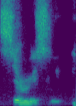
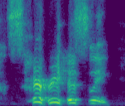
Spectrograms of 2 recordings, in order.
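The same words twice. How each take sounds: First: Said in the usual way. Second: SERIOUSLY stretched out slowly, high and loud; laugh, then draw out SERIOUSLY at a raised pitch; SERIOUSLY dragged long and louder for comic insistence; emphatic repeat. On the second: Real, not acted.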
